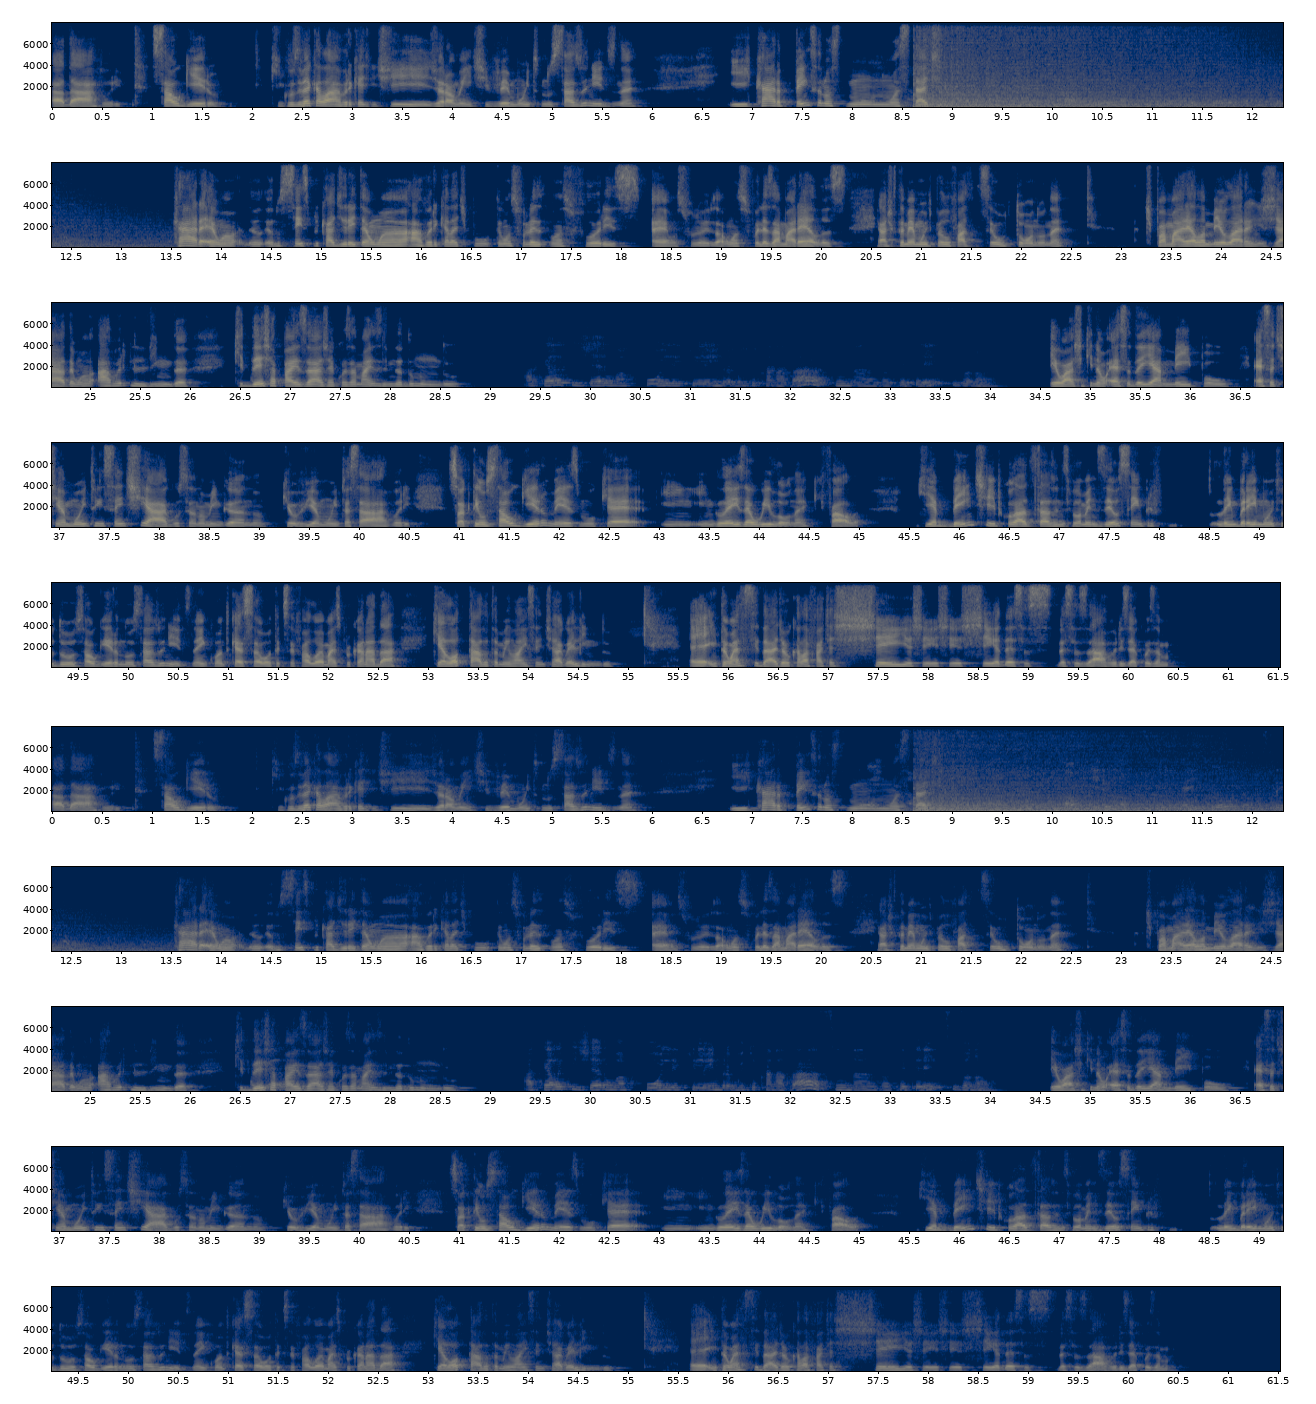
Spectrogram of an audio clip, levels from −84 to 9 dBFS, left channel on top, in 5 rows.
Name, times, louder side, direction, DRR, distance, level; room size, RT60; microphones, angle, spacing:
voice 1, 0.0-1.7 2.2-9.0 13.5-22.7 23.4-28.7 34.6-36.4 36.6-45.0 45.6-48.0 48.5-54.8 55.2-60.4, left 6 dB, 70° left, 0.4 m, -34 dB
voice 2, 8.1-9.1 10.1-12.7 23.6-24.4 26.8-27.1 29.3-34.0 39.8-40.4 46.2-46.3, right 2 dB, 65° right, 2.5 m, -56 dB
sound 1, 8.6-14.5, left 2 dB, 50° left, 1.5 m, -46 dB
18.0 x 6.2 x 3.5 m
head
